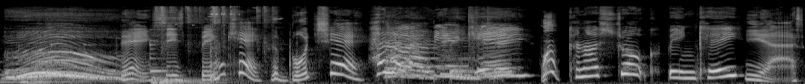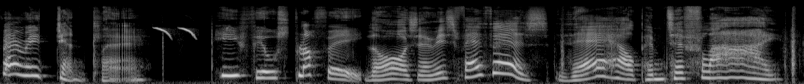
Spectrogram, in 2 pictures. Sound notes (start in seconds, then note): 9.6 chirping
